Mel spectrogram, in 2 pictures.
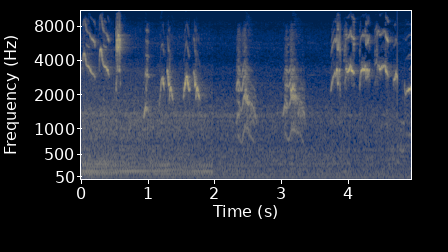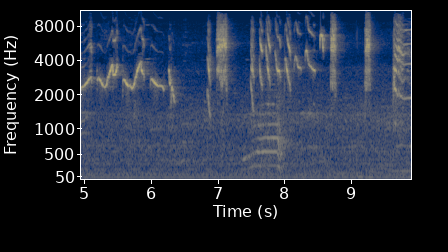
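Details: Oriental magpie-robin, known in Indonesia as kacer, singing a varied, melodious song of sharp whistled notes, rapid trills and rising and falling phrases in quick bursts, with a few brief lower slurred notes near the end.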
